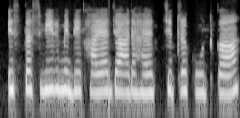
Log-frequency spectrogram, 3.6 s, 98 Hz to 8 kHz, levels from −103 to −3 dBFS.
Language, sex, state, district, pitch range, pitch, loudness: Hindi, female, Chhattisgarh, Balrampur, 255-280 Hz, 265 Hz, -20 LUFS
